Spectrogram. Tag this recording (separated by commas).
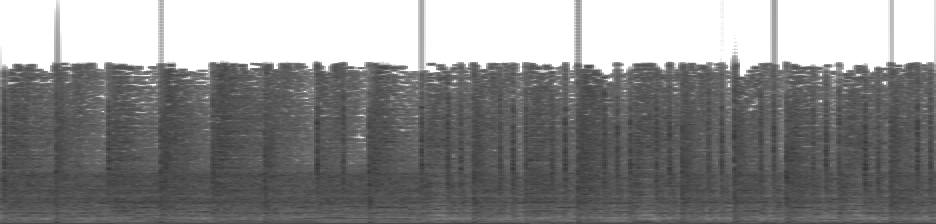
Music, Rock music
